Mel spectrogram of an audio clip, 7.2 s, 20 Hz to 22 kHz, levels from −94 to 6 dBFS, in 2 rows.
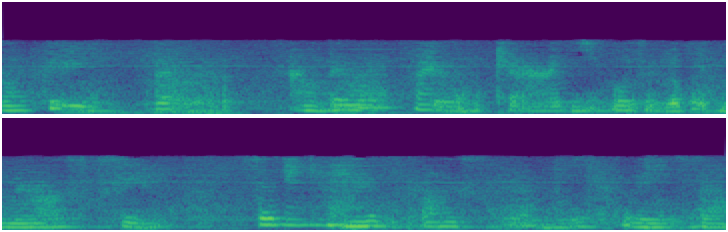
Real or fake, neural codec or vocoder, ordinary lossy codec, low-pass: fake; codec, 44.1 kHz, 0.9 kbps, DAC; MP3, 24 kbps; 5.4 kHz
